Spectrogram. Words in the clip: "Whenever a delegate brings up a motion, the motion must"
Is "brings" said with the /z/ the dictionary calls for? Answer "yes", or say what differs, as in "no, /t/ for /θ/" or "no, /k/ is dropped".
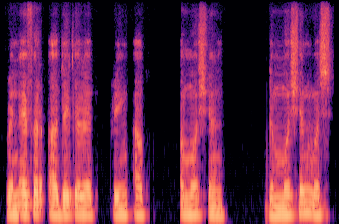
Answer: no, /z/ is dropped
